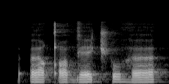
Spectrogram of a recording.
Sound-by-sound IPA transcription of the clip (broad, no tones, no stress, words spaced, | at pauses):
ʔɐ qʼoɡɛt͡ʃʼo ɦɐ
